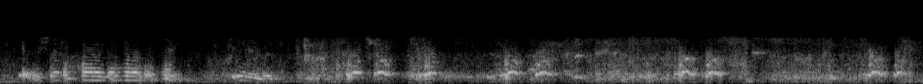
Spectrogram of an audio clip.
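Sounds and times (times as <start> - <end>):
speech: 0.3 - 9.2
retired racing greyhounds barking and whimpering: 3.5 - 5.7, 6.8 - 7.4, 8.6 - 9.2.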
